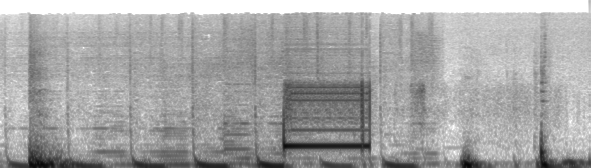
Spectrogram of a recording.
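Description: A telephone line tone as a caller redials someone: one steady, sustained beep lasting under a second, set among a regular thumping low beat, with a few short clicks afterward.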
